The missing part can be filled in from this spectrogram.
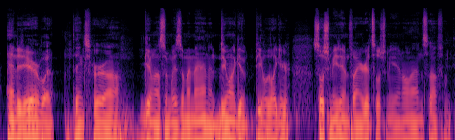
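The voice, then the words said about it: Worn-out, strained voice. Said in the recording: “my voice is dead ... the voice is dead”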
